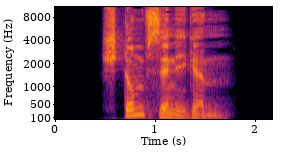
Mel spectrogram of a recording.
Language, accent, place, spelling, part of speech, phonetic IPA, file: German, Germany, Berlin, stumpfsinnigem, adjective, [ˈʃtʊmp͡fˌzɪnɪɡəm], De-stumpfsinnigem.ogg
- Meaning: strong dative masculine/neuter singular of stumpfsinnig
